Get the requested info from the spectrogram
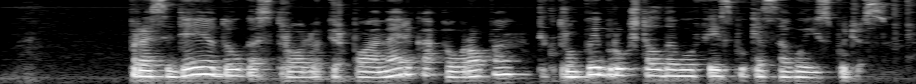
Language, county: Lithuanian, Vilnius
